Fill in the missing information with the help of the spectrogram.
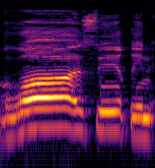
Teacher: ومن شر غاسق إذا وقب। এখানে গা বলবেন না, এটা গাইন মোটা করে বলবেন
